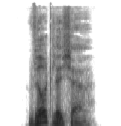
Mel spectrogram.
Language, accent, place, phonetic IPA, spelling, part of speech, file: German, Germany, Berlin, [ˈvɪʁklɪçɐ], wirklicher, adjective, De-wirklicher.ogg
- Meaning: 1. comparative degree of wirklich 2. inflection of wirklich: strong/mixed nominative masculine singular 3. inflection of wirklich: strong genitive/dative feminine singular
